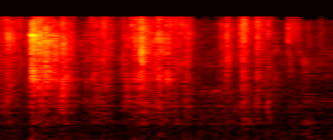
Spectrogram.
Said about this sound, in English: Concentrating very hard with your scissors, aren't you? Do you like snipping? Snip, snip, snip, snap.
